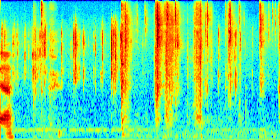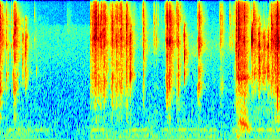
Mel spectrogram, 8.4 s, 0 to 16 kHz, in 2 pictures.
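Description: Moyu 15x15 plastic speedcube being turned by hand: quick irregular clicking and clacking of its layers, with a pause of about a second near the middle.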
